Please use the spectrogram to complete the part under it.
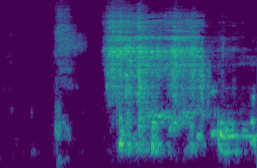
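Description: A small dog knocks over a tree with a crash.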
